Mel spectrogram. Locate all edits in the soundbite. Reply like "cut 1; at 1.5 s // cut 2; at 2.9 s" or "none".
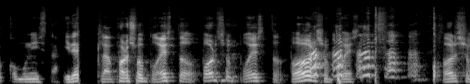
cut 1; at 0.9 s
